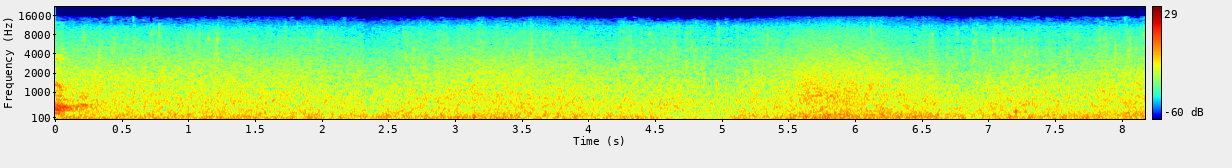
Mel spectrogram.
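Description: Water rushing around a truck in the game SnowRunner, a steady loud wash of broadband noise with a slight surge partway through.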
